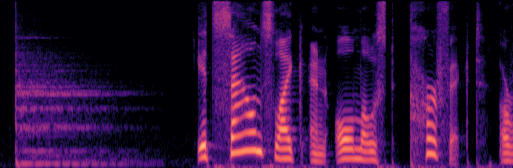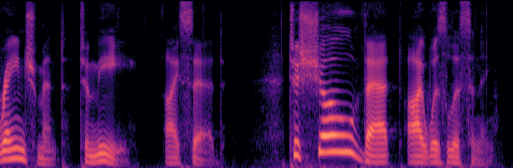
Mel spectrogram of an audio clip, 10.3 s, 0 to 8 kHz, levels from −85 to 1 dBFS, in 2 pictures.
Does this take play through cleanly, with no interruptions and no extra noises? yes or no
no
